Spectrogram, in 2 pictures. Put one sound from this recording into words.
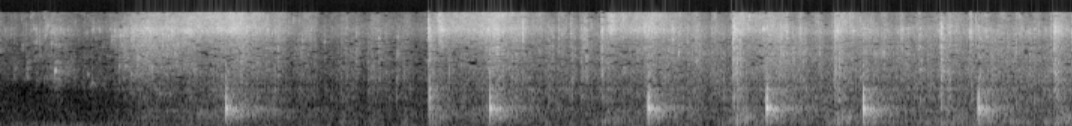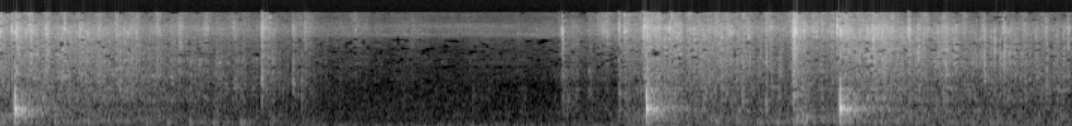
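A mop head is pumped down in a spin bucket, thumping rhythmically.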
